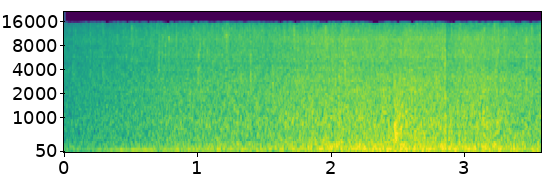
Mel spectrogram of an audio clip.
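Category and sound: nature, rain falling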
